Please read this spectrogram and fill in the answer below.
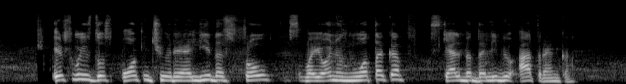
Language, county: Lithuanian, Vilnius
